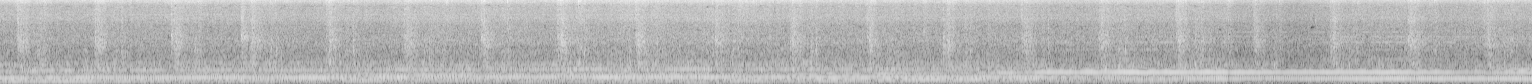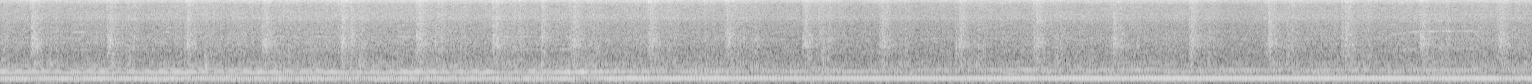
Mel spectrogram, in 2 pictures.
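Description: Rotary single-knife sheet cutter and sheet stacker of a corrugated cardboard single facer line, running: a steady machine hum with several held tones, one of which glides up in pitch about eight to ten seconds in. A regular train of clicks runs over the hum.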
